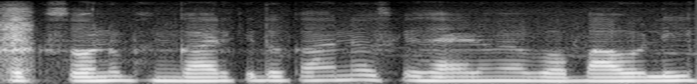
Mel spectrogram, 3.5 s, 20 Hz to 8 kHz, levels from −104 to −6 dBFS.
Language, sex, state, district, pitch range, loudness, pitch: Hindi, male, Maharashtra, Washim, 135-145 Hz, -18 LUFS, 140 Hz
